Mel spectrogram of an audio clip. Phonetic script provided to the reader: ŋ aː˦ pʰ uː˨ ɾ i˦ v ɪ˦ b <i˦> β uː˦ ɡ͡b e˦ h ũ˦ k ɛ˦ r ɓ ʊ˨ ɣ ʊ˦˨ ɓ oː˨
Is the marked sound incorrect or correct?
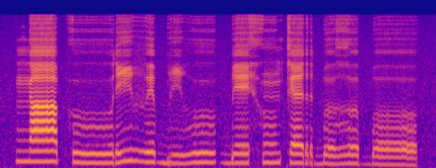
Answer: incorrect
